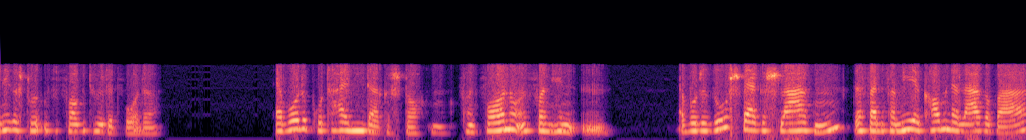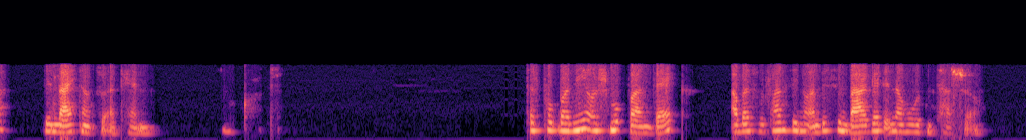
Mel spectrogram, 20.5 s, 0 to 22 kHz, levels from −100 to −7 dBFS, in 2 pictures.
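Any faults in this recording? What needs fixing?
A harsh, rasping hiss rides on the speech throughout, rising and falling with its level, and nothing sounds above 3.9 kHz. That is heavy G.726 ADPCM damage, consistent with 16 kbit/s. Capture over a wideband path, or use G.726 at 32 kbit/s or above.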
